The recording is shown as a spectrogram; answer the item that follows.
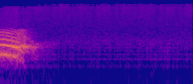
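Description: A man's preaching voice holds out a long, drawn-out word on a steady pitch and stops about half a second in. Then there is near silence with only a faint steady hum from the old recording.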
